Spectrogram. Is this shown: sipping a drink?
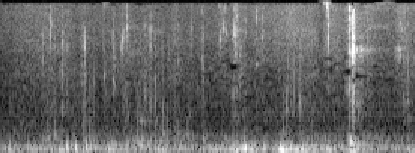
yes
